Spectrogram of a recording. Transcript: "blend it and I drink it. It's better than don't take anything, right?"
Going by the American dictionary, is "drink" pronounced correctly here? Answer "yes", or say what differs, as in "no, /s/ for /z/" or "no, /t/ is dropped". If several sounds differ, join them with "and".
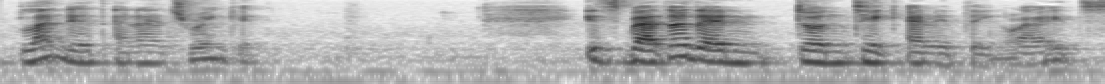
yes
